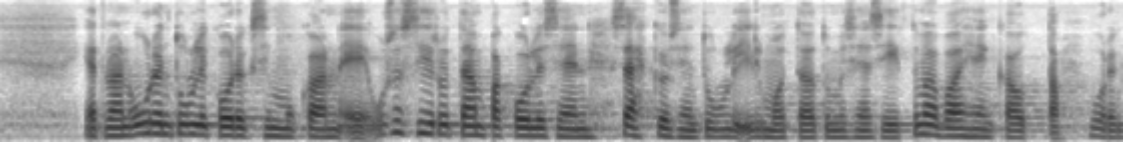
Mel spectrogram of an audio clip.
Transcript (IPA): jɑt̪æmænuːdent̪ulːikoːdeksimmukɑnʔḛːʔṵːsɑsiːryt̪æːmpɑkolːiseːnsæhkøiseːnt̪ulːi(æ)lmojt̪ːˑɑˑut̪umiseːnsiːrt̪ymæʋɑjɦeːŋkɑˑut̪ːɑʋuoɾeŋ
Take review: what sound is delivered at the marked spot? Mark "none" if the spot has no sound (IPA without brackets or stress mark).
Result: i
